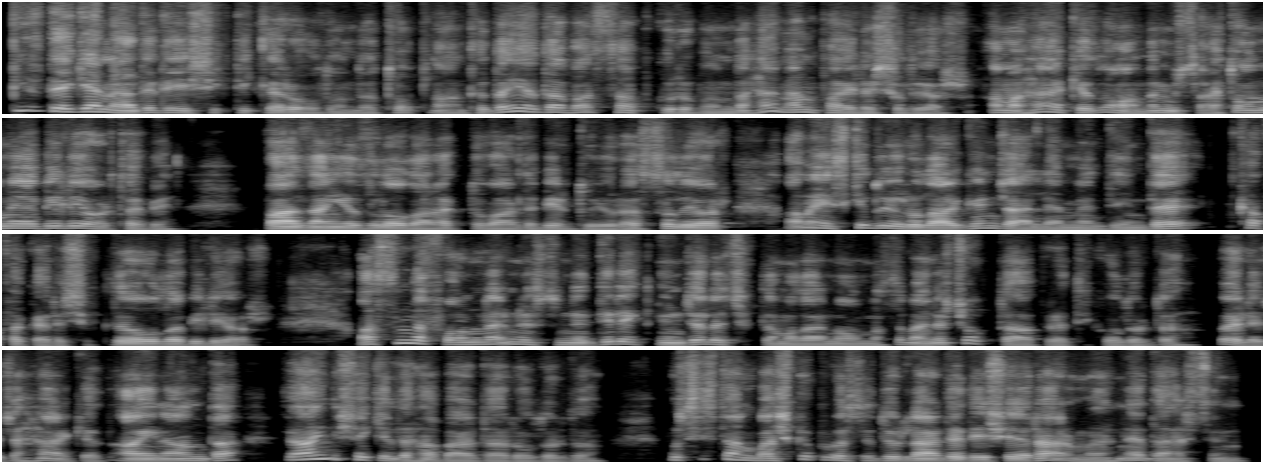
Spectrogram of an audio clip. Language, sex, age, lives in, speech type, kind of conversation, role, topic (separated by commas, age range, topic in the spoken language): Turkish, male, 35-39, Austria, read, expert-assistant, asker, Hemşire vardiya devir tesliminde standart formlar uygulamada nasıl daha etkili kullanılabilir?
